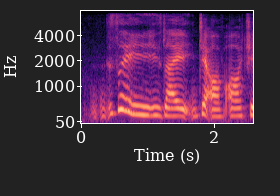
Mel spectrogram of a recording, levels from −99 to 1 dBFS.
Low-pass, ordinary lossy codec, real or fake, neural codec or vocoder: 7.2 kHz; none; fake; vocoder, 44.1 kHz, 128 mel bands, Pupu-Vocoder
